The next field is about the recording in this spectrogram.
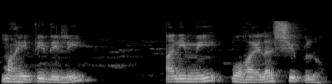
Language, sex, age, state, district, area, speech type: Marathi, male, 30-45, Maharashtra, Palghar, urban, spontaneous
